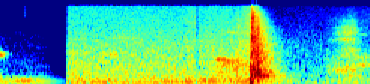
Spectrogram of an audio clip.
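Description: Faint hiss with a single sharp click about a second and a half in.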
